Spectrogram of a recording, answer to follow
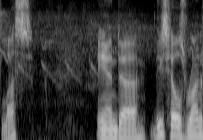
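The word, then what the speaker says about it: Loess: uh various locations in what is called The lus Hills it's uh spelled l o SS but it's pronounced lus and uh these Hills run from the Missouri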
